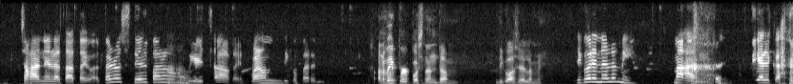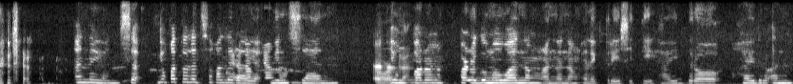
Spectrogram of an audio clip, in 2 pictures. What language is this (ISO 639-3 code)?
fil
